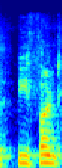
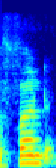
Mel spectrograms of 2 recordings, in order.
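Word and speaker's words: Pfund: बाद लोग इसे पी फंड कहते हैं। पी साइलेंट तो फंड सीरीज हम इसे कहते हैं।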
